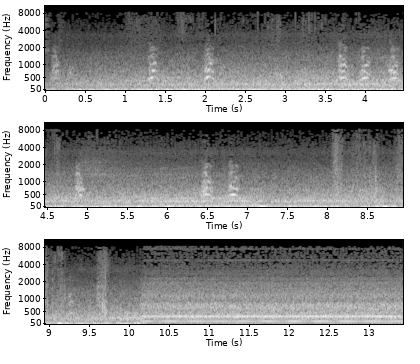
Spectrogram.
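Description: A dog barks in many sharp, irregular bursts over a steady low engine-like rumble, and the background hum shifts near the end.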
